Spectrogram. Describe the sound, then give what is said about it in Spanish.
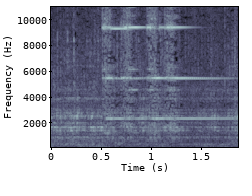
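A bicycle bell rings twice in quick succession, bright and metallic, fairly loud, its shimmering tone lingering briefly with no voices. “Una bicicleta.”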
